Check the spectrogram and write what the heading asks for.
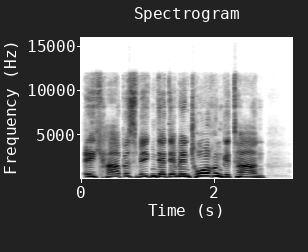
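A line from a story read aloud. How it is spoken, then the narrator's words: Loud. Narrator (German): sagte er laut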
